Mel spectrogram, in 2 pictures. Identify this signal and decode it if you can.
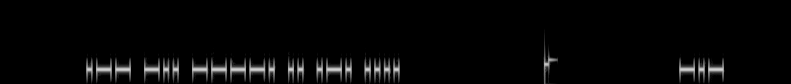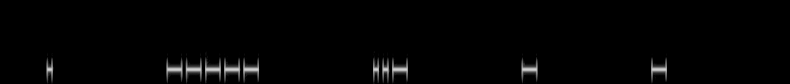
Morse code, heard as a keyed tone, about 25 wpm, spaced as for 11 wpm, 700 Hz. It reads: WD9IRH KE0UTT
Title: USA Call Signs - 6 Characters - 8x Character Spacing - 25wpm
